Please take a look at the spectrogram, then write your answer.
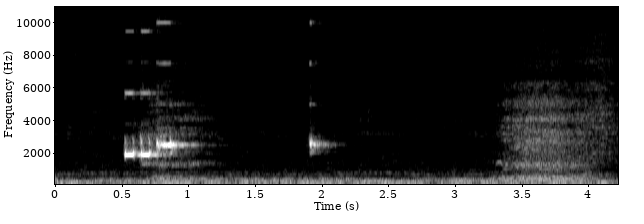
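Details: Bosch microwave beeping endlessly: high electronic beeps keep sounding over a low room hum with no sign of stopping.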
